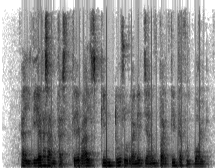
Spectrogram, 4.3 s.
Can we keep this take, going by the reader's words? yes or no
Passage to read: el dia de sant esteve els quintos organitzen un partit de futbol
yes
